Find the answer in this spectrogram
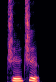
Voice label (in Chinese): "直至", Chinese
